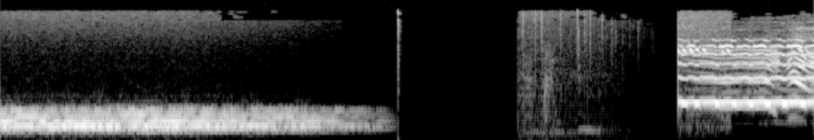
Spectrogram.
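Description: A steady, sustained electronic tone, the sound of a logo sting, fades out about two seconds in. After a short silence, a high, wavering melodic line starts abruptly near the end.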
